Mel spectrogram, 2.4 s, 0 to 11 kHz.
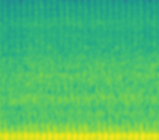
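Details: Polaris Sportsman 570 EFI ATV after fixing the no-start by closing the circuit: steady, even low thumping idle with no knocks or misses. Running normally.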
